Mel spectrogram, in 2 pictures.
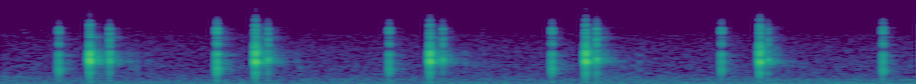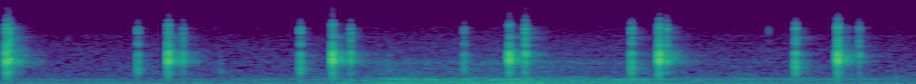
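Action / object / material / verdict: tap / small hollow plastic aerosol cap / plastic / none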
